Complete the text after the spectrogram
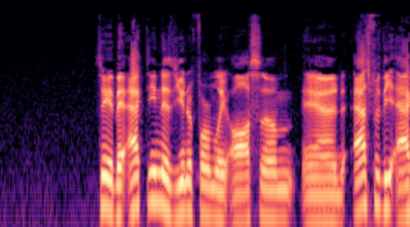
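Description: A man speaks close to a headset microphone, calmly and with animation.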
